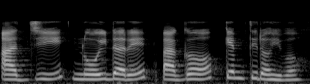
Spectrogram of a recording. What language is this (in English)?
Odia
